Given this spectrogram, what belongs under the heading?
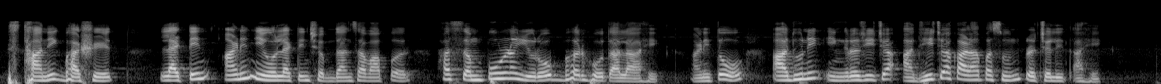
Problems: none marked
